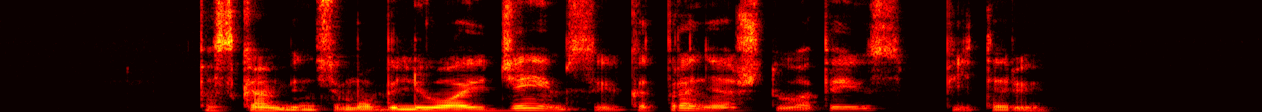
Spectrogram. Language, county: Lithuanian, Vilnius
